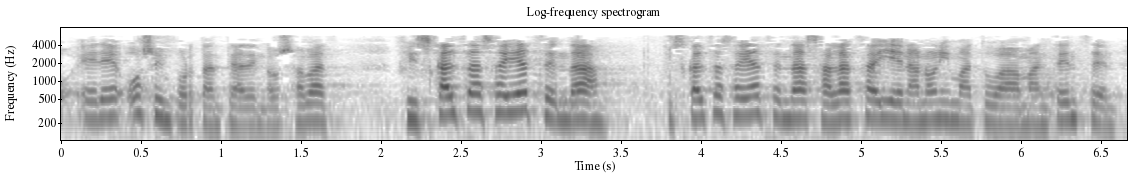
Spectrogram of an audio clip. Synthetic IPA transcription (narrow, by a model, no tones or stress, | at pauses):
ʔe̞ɾe̞ʔo̞so̞impo̞ɾt̪ant̪e̞aðe̞ŋɡawsaβ̞at̪ | fiskalt͡sasajat͡se̞nd̪a | fiskalt͡sasajat͡se̞nd̪asalat͡saʎenano̞nimat̪uamant̪e̞nt͡se̞n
